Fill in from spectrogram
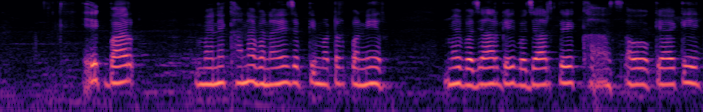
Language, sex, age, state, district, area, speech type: Hindi, female, 45-60, Uttar Pradesh, Varanasi, rural, spontaneous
